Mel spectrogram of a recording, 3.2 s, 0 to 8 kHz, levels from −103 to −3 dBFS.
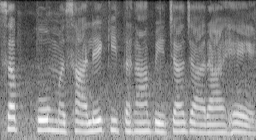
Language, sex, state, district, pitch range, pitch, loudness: Hindi, female, Gujarat, Gandhinagar, 185-210 Hz, 195 Hz, -15 LUFS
